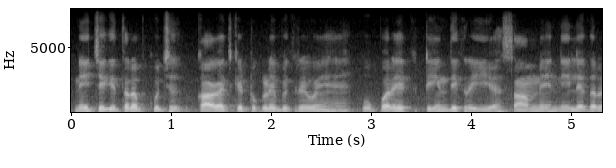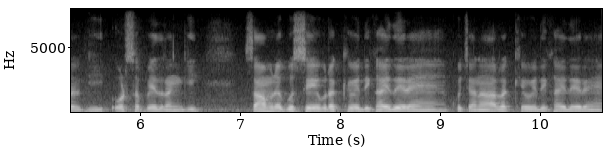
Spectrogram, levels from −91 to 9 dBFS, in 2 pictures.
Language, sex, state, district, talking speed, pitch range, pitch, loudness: Hindi, male, Uttar Pradesh, Shamli, 230 wpm, 120-135 Hz, 130 Hz, -19 LUFS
